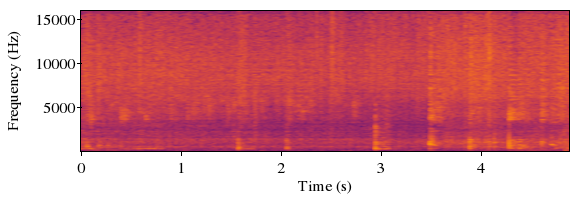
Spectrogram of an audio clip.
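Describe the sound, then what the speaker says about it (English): White and light green parts of green onion sizzle in avocado oil in a pan, a soft steady frying hiss broken by a few clinks and stirring scrapes, with no talking. "we're going to add the white and light green parts of the green onion"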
